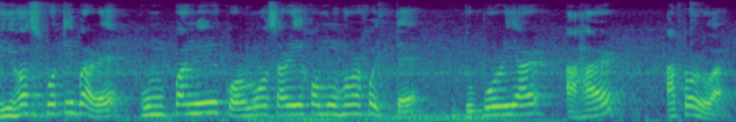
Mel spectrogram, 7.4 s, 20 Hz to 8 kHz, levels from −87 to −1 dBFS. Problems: constant background noise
